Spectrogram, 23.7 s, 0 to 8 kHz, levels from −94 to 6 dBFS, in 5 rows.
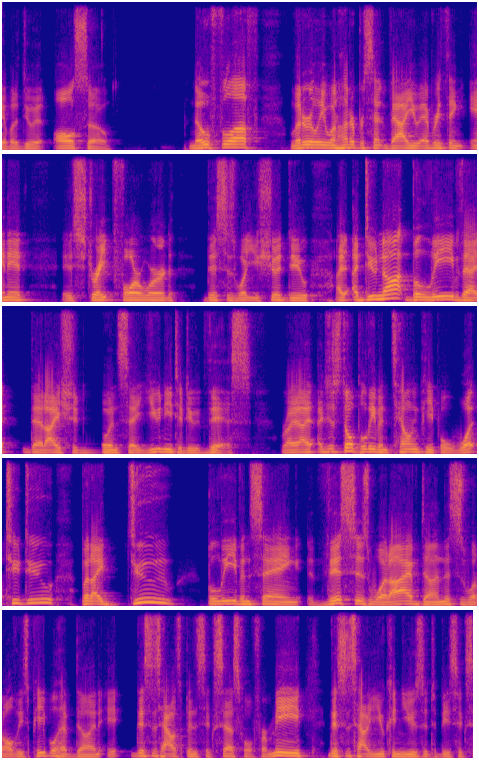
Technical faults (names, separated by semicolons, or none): long network dropout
